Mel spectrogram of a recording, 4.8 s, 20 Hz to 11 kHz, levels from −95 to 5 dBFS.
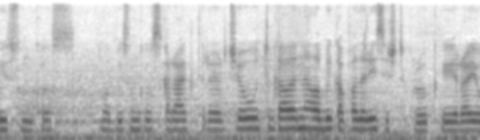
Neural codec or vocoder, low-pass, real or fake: none; 9.9 kHz; real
